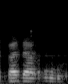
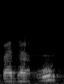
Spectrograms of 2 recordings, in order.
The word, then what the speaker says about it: bada'u: So the sound is bada'u. How you say it is bada'u.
